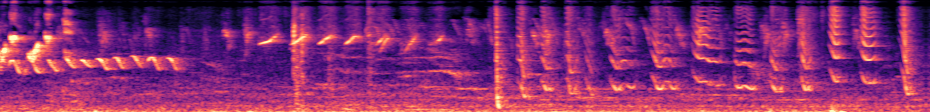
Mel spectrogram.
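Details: Two Aceh white-rumped shamas matched in a singing contest: a quick descending run of whistled notes at the start, then dense overlapping chirps, sharp clicks and squeaky varied phrases continuing throughout against steady low background noise.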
